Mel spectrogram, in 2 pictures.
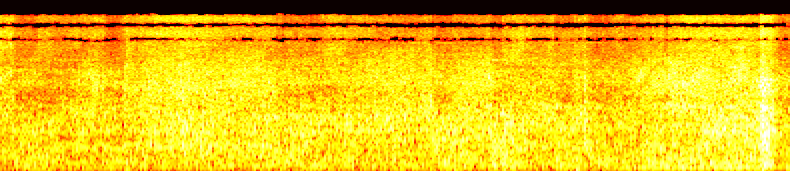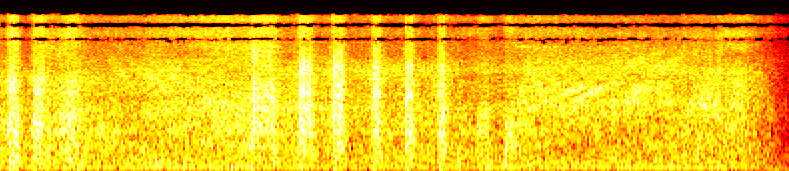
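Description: Shop-Vac wet/dry vacuum running, its hose nozzle sucking sanding dust off a wooden door: a steady loud rushing hiss, with bursts of quick clicks and rattles in the second half.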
